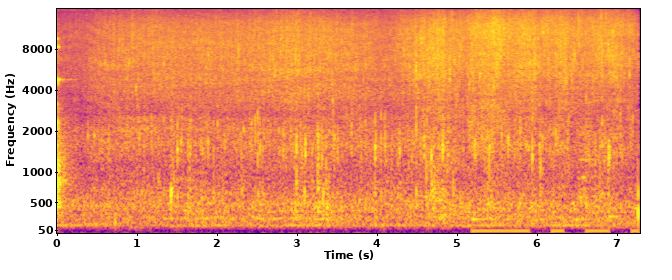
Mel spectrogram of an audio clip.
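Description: Keema sizzling and bubbling in hot oil in a pan as tomato purée goes in: a steady frying crackle with fine pops throughout. A sharp click comes right at the start.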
